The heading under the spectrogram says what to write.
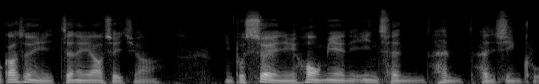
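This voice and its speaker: A man speaks in a very deep, low voice with ordinary pitch variation, recorded very cleanly against a silent background. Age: middle-aged. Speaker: livestream host. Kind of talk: casual late-night livestream chat. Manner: lazy, drawling; nonchalant.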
